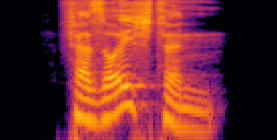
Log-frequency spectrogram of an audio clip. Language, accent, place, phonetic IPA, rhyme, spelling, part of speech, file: German, Germany, Berlin, [fɛɐ̯ˈzɔɪ̯çtn̩], -ɔɪ̯çtn̩, verseuchten, adjective / verb, De-verseuchten.ogg
- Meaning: inflection of verseuchen: 1. first/third-person plural preterite 2. first/third-person plural subjunctive II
